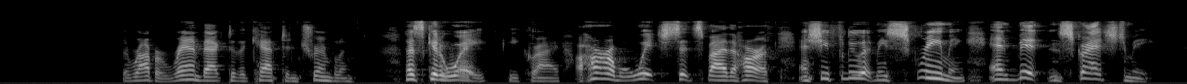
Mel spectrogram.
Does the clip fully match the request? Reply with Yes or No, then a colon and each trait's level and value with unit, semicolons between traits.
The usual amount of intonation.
No: wide, 6.4 semitones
